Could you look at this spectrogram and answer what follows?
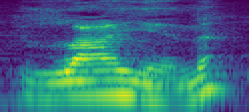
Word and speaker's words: Lion: hear what lion says it's pronounced just like the animal lion so it doesn't uh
